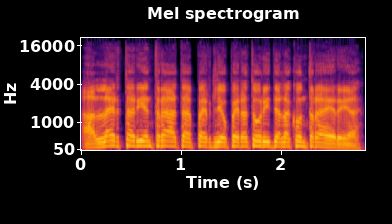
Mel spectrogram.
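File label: Italian speech Consumable AAC normal; World Of Warships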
